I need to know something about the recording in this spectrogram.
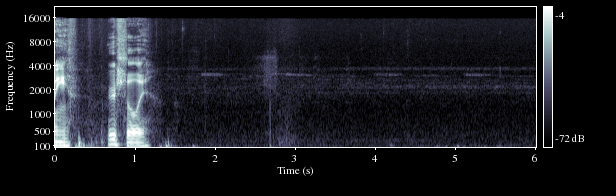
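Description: A hand rustles a soft blanket.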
